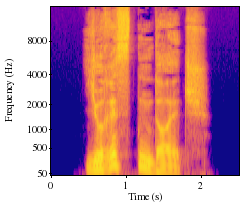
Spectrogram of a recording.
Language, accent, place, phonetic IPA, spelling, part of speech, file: German, Germany, Berlin, [juˈʁɪstn̩ˌdɔɪ̯t͡ʃ], Juristendeutsch, noun, De-Juristendeutsch.ogg
- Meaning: German legalese (the complex, verbose and yet pedantically precise language that is seen as typical of lawyers, judges, and other jurists)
